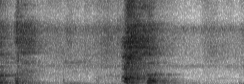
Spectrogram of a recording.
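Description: A man coughing: a short harsh cough about a second in, right after the tail of another at the very start.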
